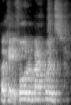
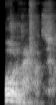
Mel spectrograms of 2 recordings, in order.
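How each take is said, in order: First: Said in the usual way. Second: "Forward and backwards" puffed out while hopping, lower; breathless mid-hop. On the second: Real, not acted. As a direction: gasp the words out between hops. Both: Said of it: "I'm getting out of breath".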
